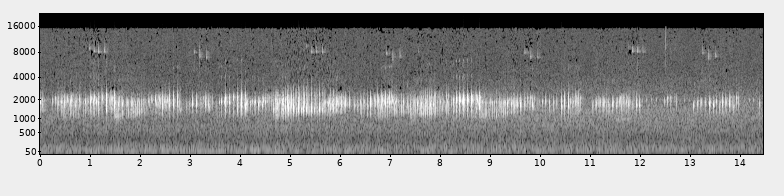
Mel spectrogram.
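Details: Schlegel's green tree frogs, Rhacophorus schlegelii, in a dense continuous chorus of rapid pulsed croaks around the middle pitch, with faint high chirps from insects or birds repeating above.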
